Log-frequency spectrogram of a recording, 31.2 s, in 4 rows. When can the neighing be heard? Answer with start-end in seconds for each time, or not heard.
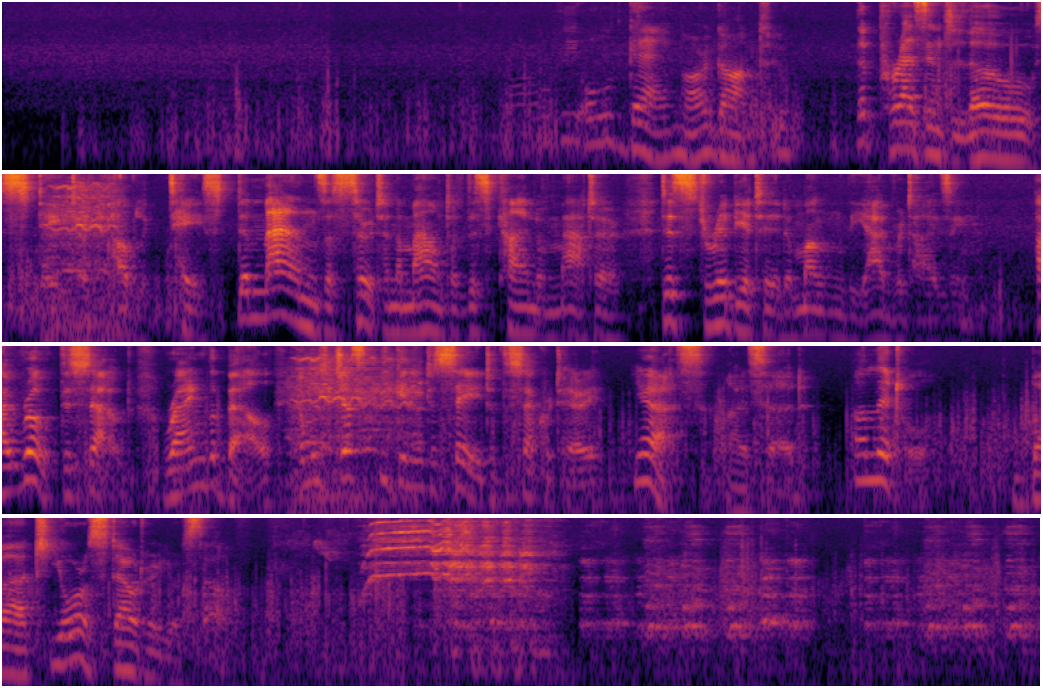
8.1-8.8, 17.7-18.8, 25.4-27.9.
